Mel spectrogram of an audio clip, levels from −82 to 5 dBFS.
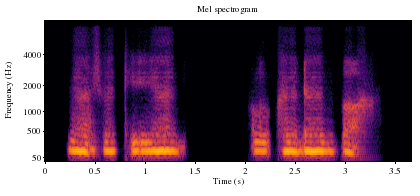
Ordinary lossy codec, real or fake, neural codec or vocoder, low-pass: MP3, 64 kbps; fake; codec, 16 kHz, 0.5 kbps, FreqCodec, smaller model; 7.2 kHz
